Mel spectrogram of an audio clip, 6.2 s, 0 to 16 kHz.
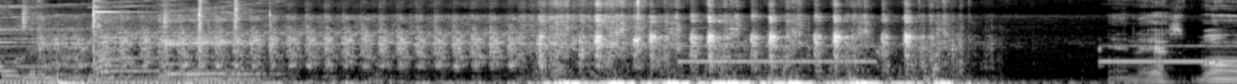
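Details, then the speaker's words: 2006 Ford F350 6.0 Powerstroke diesel after sitting five to six years: catches, then lumpy uneven firing, misses badly and stumbles five or six seconds before dying; owner suspects fuel injector problems. "it's missing pretty bad so I might have some fuel injector issues I don't know but it seems like when it does fire it stumbles for those five or six seconds it seems like it's starting to clear up but then it dies before it can clear up"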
